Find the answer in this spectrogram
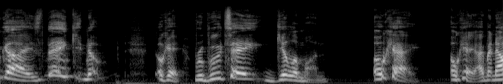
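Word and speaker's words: Roboute: One, the Ultramarines are not as Actual pronunciation, Reboot Guilliman. Okay. Oh no, Robute. It is Robute.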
